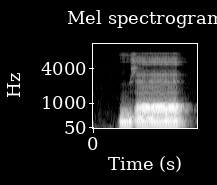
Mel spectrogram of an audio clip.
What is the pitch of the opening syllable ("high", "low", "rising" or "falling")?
high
